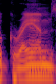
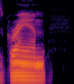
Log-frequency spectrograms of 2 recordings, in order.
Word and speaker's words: Graham: There are no Grahams in America. I say my name's Graham. 10 out of 10 times they go, Gerg? or they go, Gram, like the unit of weight.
